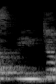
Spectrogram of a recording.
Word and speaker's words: sphincter: In the urethra, you have a sphincter muscles. This is S-P-I-N-T-C-H-E-R. C-H is silent here. It is known as sphincter muscles.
